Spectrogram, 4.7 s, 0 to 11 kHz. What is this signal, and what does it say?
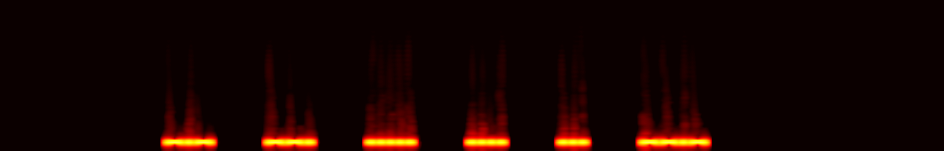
Morse code, heard as a keyed tone, about 49 wpm, spaced as for 23 wpm, 700 Hz. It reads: KG5HSQ
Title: USA Call Signs - 6 Characters - 4x Character Spacing - 50wpm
